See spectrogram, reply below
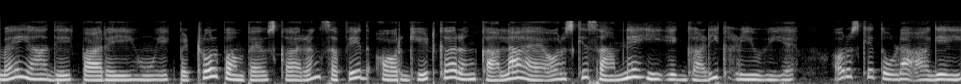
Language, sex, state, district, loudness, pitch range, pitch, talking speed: Hindi, female, Maharashtra, Chandrapur, -15 LUFS, 210-270 Hz, 230 Hz, 210 wpm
